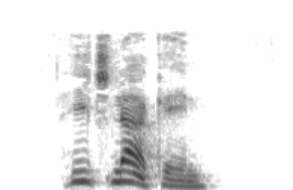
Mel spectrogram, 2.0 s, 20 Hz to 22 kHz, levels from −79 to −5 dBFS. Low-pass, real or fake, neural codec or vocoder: 10.8 kHz; real; none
